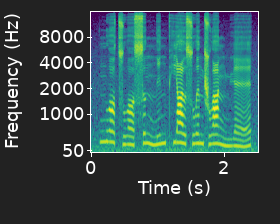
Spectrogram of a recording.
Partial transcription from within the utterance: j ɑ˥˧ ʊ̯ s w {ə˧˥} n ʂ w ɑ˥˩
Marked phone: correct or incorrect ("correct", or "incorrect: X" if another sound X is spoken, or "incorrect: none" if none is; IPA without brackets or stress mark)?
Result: incorrect: ə˥˧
